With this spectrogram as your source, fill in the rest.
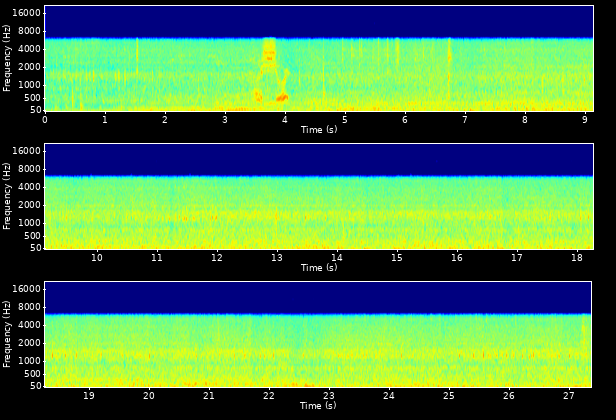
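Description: A car engine hums steadily as the car drives along, heard from inside.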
